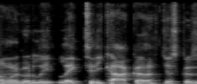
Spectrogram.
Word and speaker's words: Titicaca: it's called a lake titicaca like you stressed all the right you know uh syllables that was awesome um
